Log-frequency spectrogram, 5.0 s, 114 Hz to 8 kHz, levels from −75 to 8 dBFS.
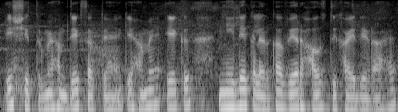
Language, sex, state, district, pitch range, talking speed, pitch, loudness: Hindi, female, Bihar, Madhepura, 110-125 Hz, 230 wpm, 120 Hz, -16 LUFS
